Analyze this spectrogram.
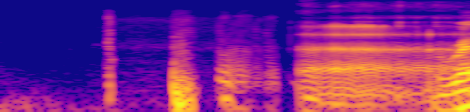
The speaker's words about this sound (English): By the way, that was my mouth. I didn't fart.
